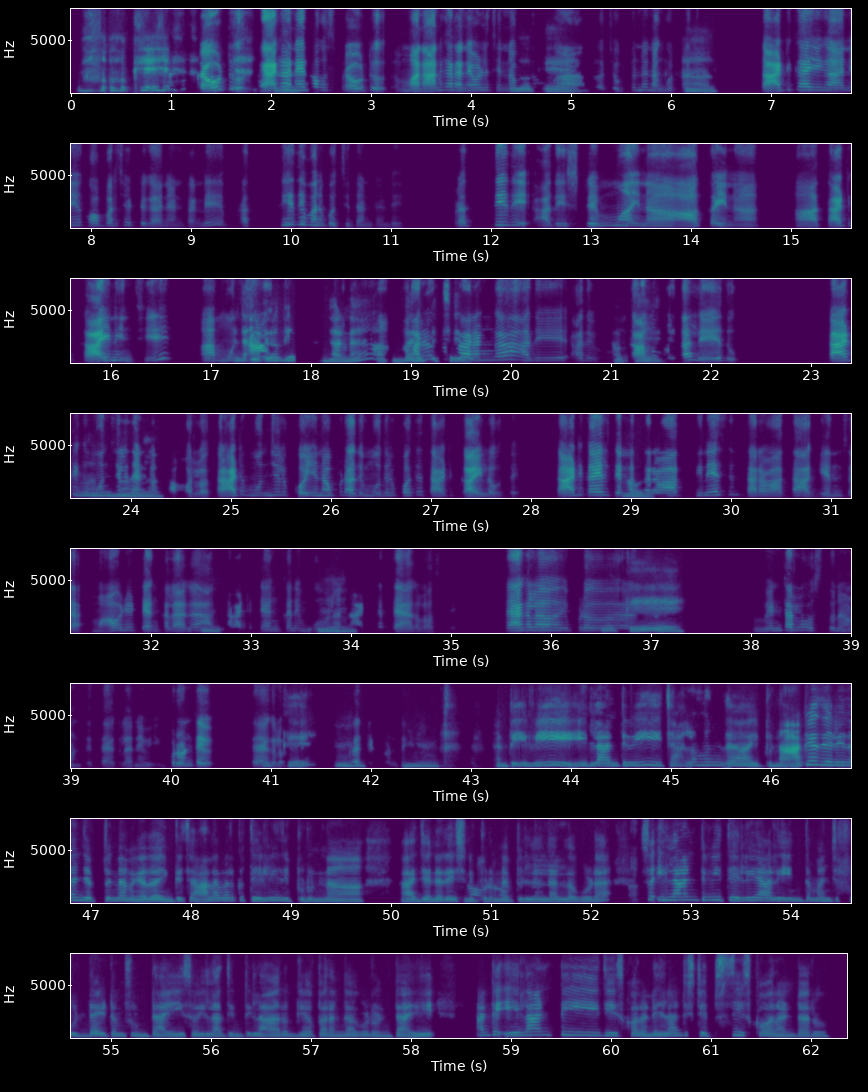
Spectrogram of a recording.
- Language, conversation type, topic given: Telugu, podcast, పాత రోజుల వంటపద్ధతులను మీరు ఎలా గుర్తుంచుకుంటారు?
- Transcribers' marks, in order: laughing while speaking: "ఓకే"; other background noise; in English: "స్టెమ్"; in English: "సమ్మర్‌లో"; in English: "వింటర్‌లో"; in English: "ప్రెజెంట్"; in English: "జనరేషన్"; horn; in English: "సో"; in English: "సో"; in English: "స్టెప్స్"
